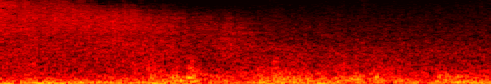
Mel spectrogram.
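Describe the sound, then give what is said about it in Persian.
Rain falls in a dense, steady hiss, with a deep rumble running underneath at a constant loud level. “باران میبارید”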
